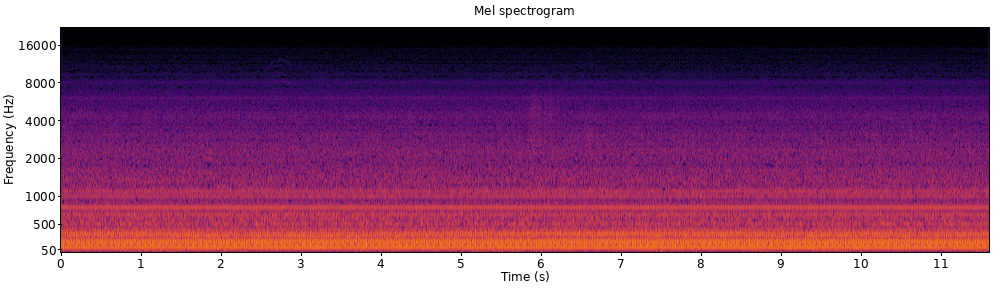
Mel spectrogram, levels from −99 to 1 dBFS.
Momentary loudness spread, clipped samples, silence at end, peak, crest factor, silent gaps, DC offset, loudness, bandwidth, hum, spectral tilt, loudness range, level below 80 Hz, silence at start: 1 LU; under 0.1%; 0 s; -18 dBFS; 12 dB; none; under 0.1%; -31 LUFS; 9.4 kHz; none; -8 dB/octave; 0 LU; -50 dBFS; 0 s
